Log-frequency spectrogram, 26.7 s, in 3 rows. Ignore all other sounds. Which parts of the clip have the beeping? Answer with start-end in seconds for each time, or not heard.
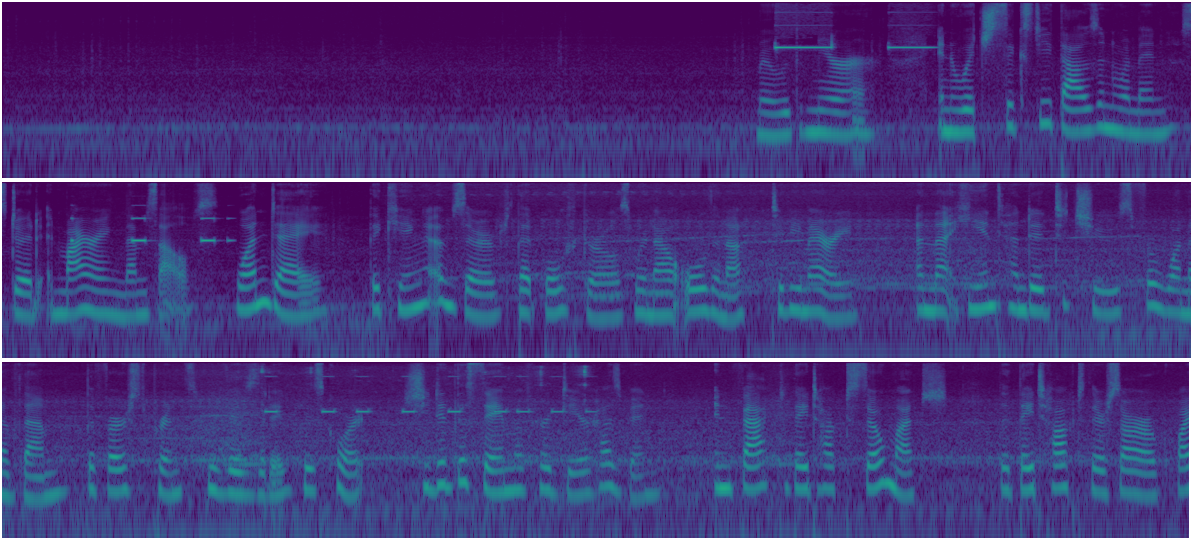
5.8-7.0, 9.4-10.7, 19.8-22.3.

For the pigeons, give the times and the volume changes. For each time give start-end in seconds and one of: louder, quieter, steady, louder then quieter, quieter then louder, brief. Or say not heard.
not heard.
